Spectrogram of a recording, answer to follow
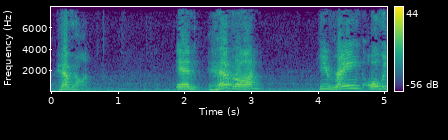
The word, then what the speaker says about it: Hebron: And Hebron, you know, in the West we say Hebron or Hebron, but in Israel they pronounce it Hebron, with a V as in Victor, Hebron.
